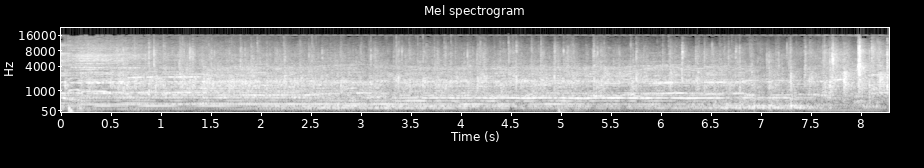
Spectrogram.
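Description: Live band music with held notes and chords, mixed with audience applause that grows thicker toward the end.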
